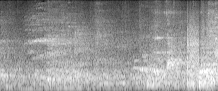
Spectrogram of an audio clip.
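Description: Voices calling out, growing louder toward the end, with a sharp thud near the end as a weightlifter pulls a loaded barbell into a clean and his feet land on the wooden platform.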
